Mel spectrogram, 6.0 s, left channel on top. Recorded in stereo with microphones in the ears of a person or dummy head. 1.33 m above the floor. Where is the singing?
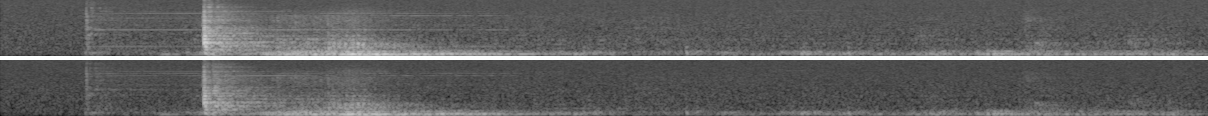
I don't hear singing.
